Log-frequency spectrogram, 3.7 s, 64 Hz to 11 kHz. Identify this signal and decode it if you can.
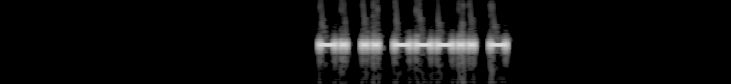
Morse code, heard as a keyed tone, about 46 wpm, 700 Hz. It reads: NI8T
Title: USA Call Signs - 4 Characters - 45wpm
